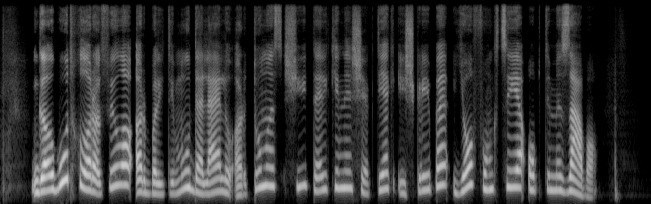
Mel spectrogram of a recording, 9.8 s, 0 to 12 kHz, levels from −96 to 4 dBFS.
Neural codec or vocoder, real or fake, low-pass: codec, 16 kHz in and 24 kHz out, 0.9 kbps, LongCat-Audio-Codec, four codebook decoder; fake; 10.8 kHz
